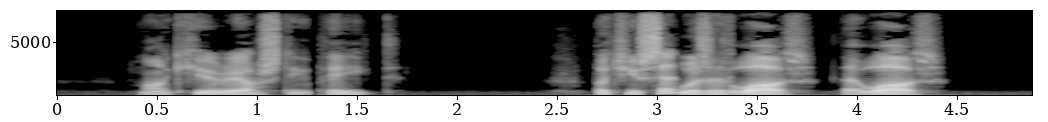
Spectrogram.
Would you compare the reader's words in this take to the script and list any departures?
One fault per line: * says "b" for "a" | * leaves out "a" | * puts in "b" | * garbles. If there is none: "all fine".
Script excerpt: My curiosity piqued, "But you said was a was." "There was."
all fine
